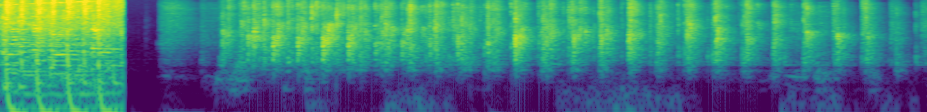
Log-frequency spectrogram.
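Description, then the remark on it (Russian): After a brief loud burst and a short pause, an audience applauds with steady, rhythmic clapping that keeps an even beat for several seconds, fairly loud. “Слишком долго хлопали.”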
